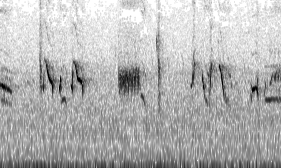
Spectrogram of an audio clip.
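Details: Wild Brown Thrasher, a species known for imitating other birds, singing its heart out. Varied phrases mix sharp down-slurred whistles, chirps and one harsh buzzy note, with brief gaps between them, over low background rumble.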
